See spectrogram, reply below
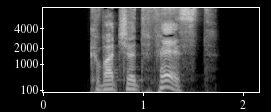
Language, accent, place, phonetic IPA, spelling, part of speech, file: German, Germany, Berlin, [ˌkvat͡ʃət ˈfɛst], quatschet fest, verb, De-quatschet fest.ogg
- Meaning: second-person plural subjunctive I of festquatschen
